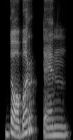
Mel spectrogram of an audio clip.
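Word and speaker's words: добър ден: But in this case, we put the stress on the first syllable, dober, then добре съм.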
